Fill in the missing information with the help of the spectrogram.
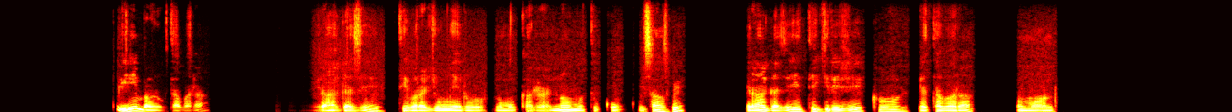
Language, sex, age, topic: Kinyarwanda, male, 36-49, government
